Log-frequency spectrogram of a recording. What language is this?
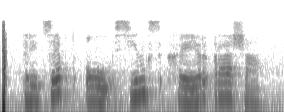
Russian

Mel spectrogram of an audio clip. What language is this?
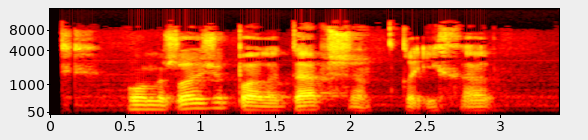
Kabardian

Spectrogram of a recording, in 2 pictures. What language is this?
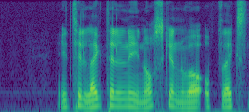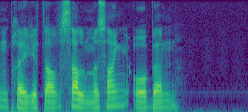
Norwegian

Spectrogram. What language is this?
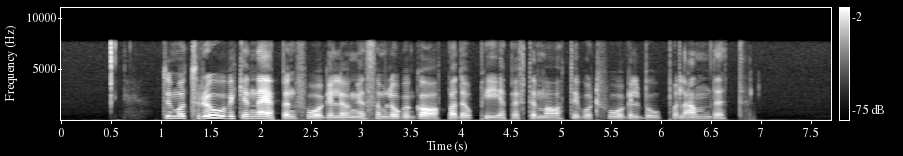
Swedish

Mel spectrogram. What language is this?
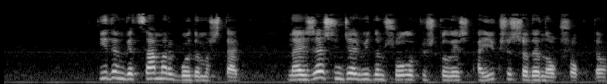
Mari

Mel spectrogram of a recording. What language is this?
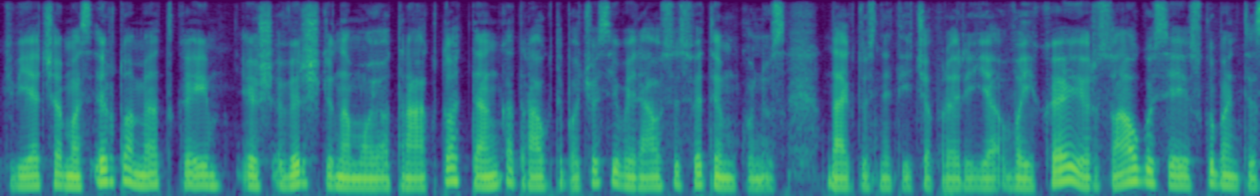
Lithuanian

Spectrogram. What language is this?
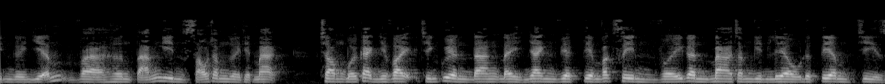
Vietnamese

